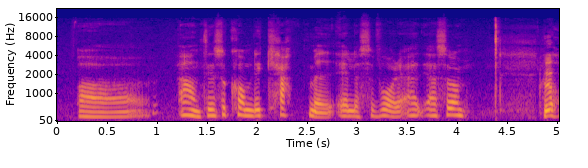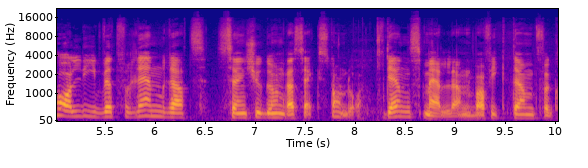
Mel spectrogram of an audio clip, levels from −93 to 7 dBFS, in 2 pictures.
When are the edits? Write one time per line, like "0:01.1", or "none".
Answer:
0:04.8
0:08.2

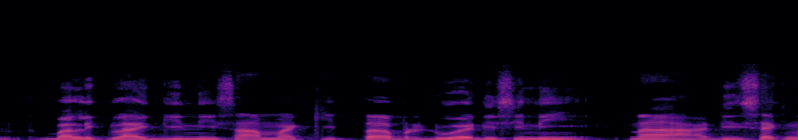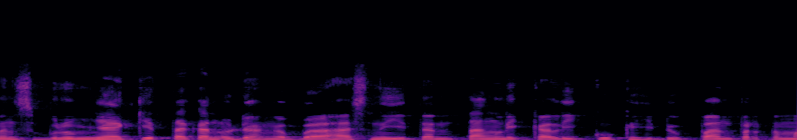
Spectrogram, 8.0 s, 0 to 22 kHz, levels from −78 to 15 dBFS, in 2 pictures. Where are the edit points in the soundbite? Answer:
none

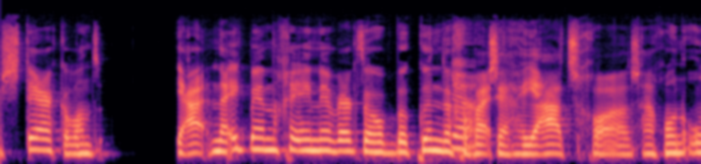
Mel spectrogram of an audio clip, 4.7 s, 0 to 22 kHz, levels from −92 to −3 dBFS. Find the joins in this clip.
0:01.5
0:03.3

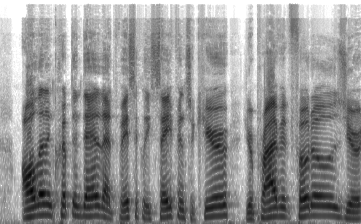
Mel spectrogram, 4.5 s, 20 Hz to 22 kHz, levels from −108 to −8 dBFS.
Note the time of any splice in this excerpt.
none

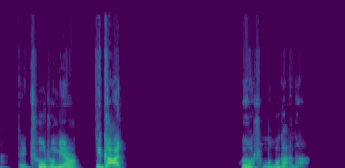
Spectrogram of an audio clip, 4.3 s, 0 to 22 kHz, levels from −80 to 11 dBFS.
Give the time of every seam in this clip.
0:01.1

